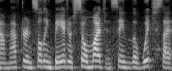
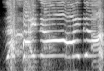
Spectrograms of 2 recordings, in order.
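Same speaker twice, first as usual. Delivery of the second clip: high, loud shouting through laughter; real howling laughter; laughing shout; 16 dB louder, slower than usual. Real, not acted. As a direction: lose it, yelling between laughs. Streamer cracking up at joke.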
